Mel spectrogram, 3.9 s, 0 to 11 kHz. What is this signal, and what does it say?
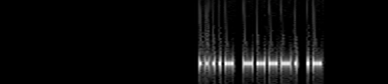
Morse code, heard as a keyed tone, about 37 wpm, 700 Hz. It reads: 49A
